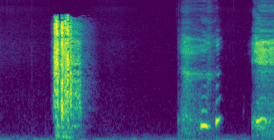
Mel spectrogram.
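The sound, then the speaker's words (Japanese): A camera shutter fires once with a crisp, short click, followed by a silent pause and then soft, faint voice sounds. “わかるでしょ、写真撮っちゃいました。”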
